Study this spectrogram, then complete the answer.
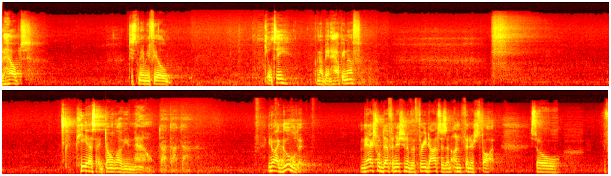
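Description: A young man speaks calmly and close by, in short phrases.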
